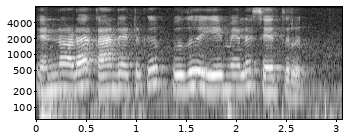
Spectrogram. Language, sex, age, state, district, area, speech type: Tamil, female, 45-60, Tamil Nadu, Tiruchirappalli, rural, read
